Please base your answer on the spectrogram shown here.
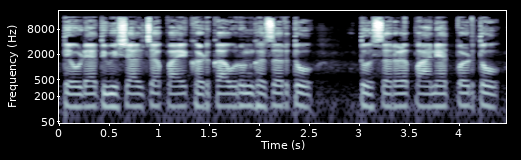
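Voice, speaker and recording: A male storyteller reading a horror tale in a steady, unbroken delivery. His voice sits at a middling pitch and stays remarkably flat, with almost no melody. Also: measured pace, noisy background.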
